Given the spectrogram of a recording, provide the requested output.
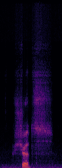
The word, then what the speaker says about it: Chutz: It's pronounced the same as shoots, as in he shoots the ball. Oh, look, he looks like he was reading my mind. Schutz.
